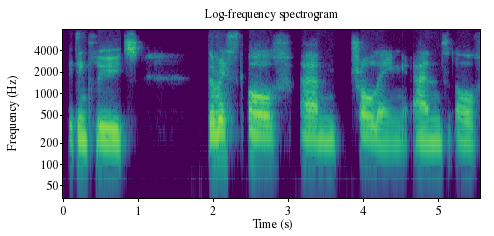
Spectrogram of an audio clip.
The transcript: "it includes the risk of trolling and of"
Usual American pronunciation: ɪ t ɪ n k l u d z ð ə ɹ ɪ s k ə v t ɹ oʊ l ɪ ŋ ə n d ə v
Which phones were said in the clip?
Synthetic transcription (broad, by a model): ɪ t ɪ n k l u d z ð ə ɹ ɪ s k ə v t ɹ oʊ l ɪ ŋ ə n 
